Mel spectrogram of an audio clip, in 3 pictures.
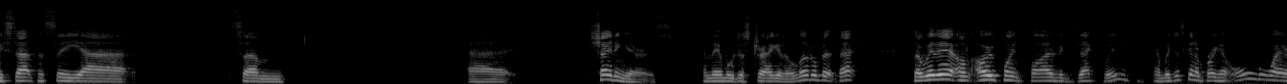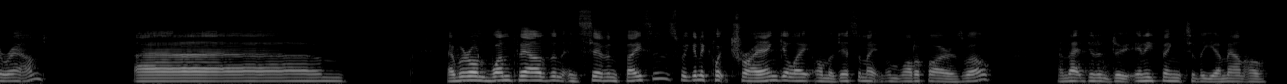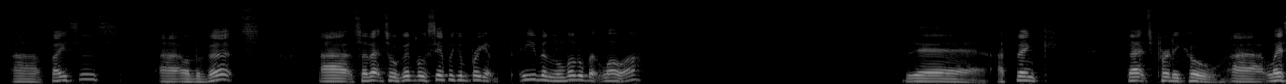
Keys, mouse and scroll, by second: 2.7-8.8 drag, 9.8 scroll down 3, 10.1-10.5 middle drag, 10.7 scroll up 3, 10.9-11.5 middle drag, 11.6 scroll up 1, 11.8-12.6 middle drag, 12.6 shift+scroll down 1, 12.7 shift+middle drag, 13.2-13.6 scroll down 1, 13.6-14.4 middle drag, 14.6-16.2 middle drag, 16.7-17.9 scroll up 2, 20.3 click, 21.5 scroll down 1, 21.8 middle click, 23.0-23.4 middle drag, 23.6 scroll up 1, 23.7-24.4 middle drag, 24.9 middle click, 26.0-26.5 scroll down 1, 26.5 middle click, 28.8 middle click, 29.8 middle drag, 31.5-34.8 drag, 35.2-37.2 middle drag, 37.4-38.2 scroll up 1, 38.2-38.6 scroll up 1.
